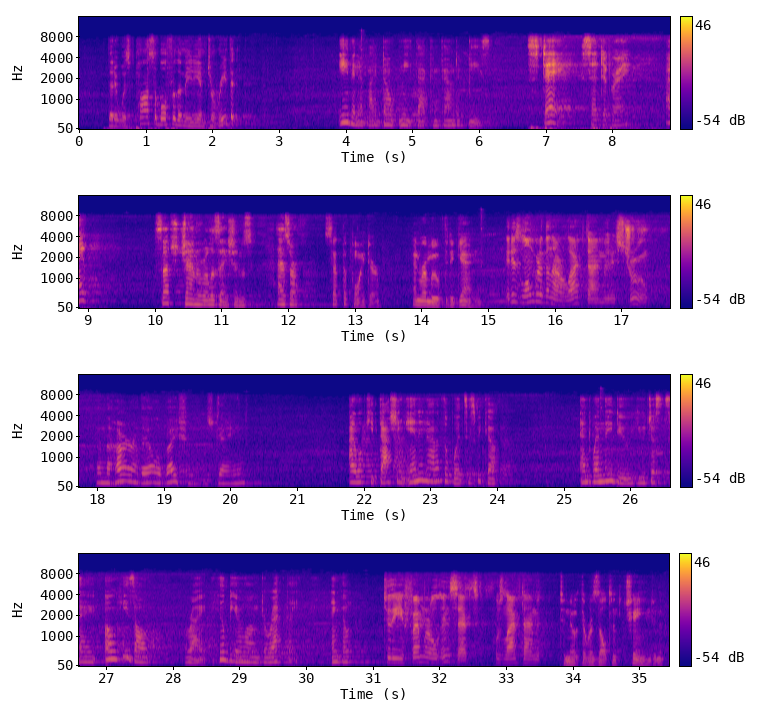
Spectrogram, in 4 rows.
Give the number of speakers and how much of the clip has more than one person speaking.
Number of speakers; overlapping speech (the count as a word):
seven, no overlap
